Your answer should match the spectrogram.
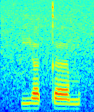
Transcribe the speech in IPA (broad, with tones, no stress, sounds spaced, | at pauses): j ɐ˨ k̚ t̪ ɐ˨ m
